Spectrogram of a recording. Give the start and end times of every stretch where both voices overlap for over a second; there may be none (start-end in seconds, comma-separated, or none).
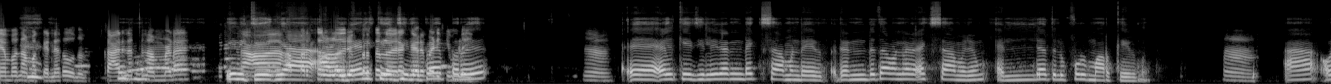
none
